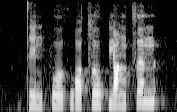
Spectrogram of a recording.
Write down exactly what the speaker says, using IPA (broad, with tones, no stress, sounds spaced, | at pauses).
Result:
t̪ i˨˩ n f o˧˥ ʊ̯ x w ɔ˧˥ t͡s o˥ ʊ̯ p j ɑ˥ ŋ t͡s ə˥ n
